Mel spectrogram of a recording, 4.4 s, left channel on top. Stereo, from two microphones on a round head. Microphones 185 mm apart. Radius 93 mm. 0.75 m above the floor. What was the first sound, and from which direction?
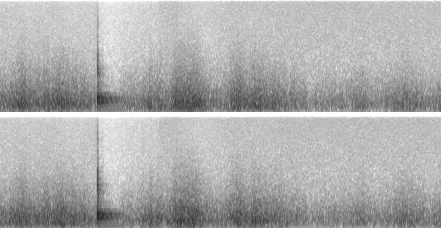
Knocking, 20° right (ahead or behind).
